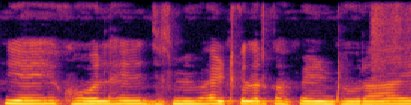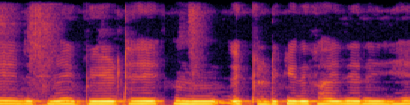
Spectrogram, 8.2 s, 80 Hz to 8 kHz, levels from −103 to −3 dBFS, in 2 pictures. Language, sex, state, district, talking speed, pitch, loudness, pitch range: Hindi, female, Bihar, Saharsa, 155 wpm, 200 Hz, -13 LUFS, 195-205 Hz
